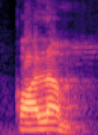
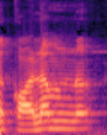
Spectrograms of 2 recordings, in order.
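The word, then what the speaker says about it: column: को नहीं पढ़ना है जैसे ऑटम कॉलम डैम हाइम तो यहां पे हमें ऐसे ऑटम कॉलमन डैमन ऐसे हाइमन ऐसे नहीं पढ़ना है ठीक है क्लियर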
